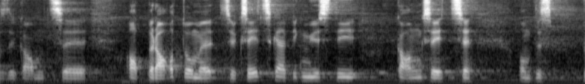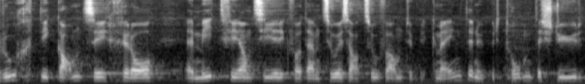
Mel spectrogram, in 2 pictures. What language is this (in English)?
Swiss German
